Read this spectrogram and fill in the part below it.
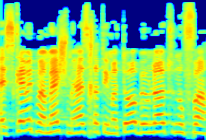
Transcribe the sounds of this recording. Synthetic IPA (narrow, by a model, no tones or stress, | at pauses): aeskemit̪mameʃmeazχat̪imato̞bemloatnufa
